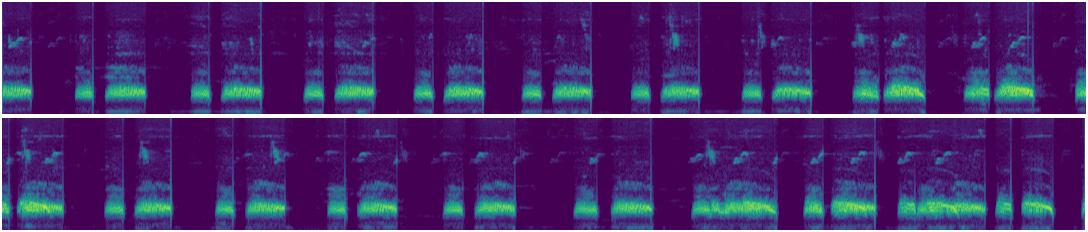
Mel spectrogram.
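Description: Spotted dove cooing: short coos, mostly in pairs, repeated about once a second without a break. Faint high chirps of small birds sound behind them.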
